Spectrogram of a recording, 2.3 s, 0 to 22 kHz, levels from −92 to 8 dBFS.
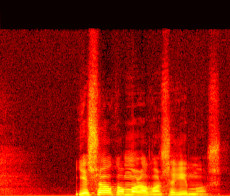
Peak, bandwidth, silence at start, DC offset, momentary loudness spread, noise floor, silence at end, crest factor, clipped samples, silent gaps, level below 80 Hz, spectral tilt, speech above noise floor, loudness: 0 dBFS; 19 kHz; 0 s; under 0.1%; 9 LU; -43 dBFS; 0.1 s; 16 dB; under 0.1%; none; -46 dBFS; -4 dB/octave; 28 dB; -15 LUFS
